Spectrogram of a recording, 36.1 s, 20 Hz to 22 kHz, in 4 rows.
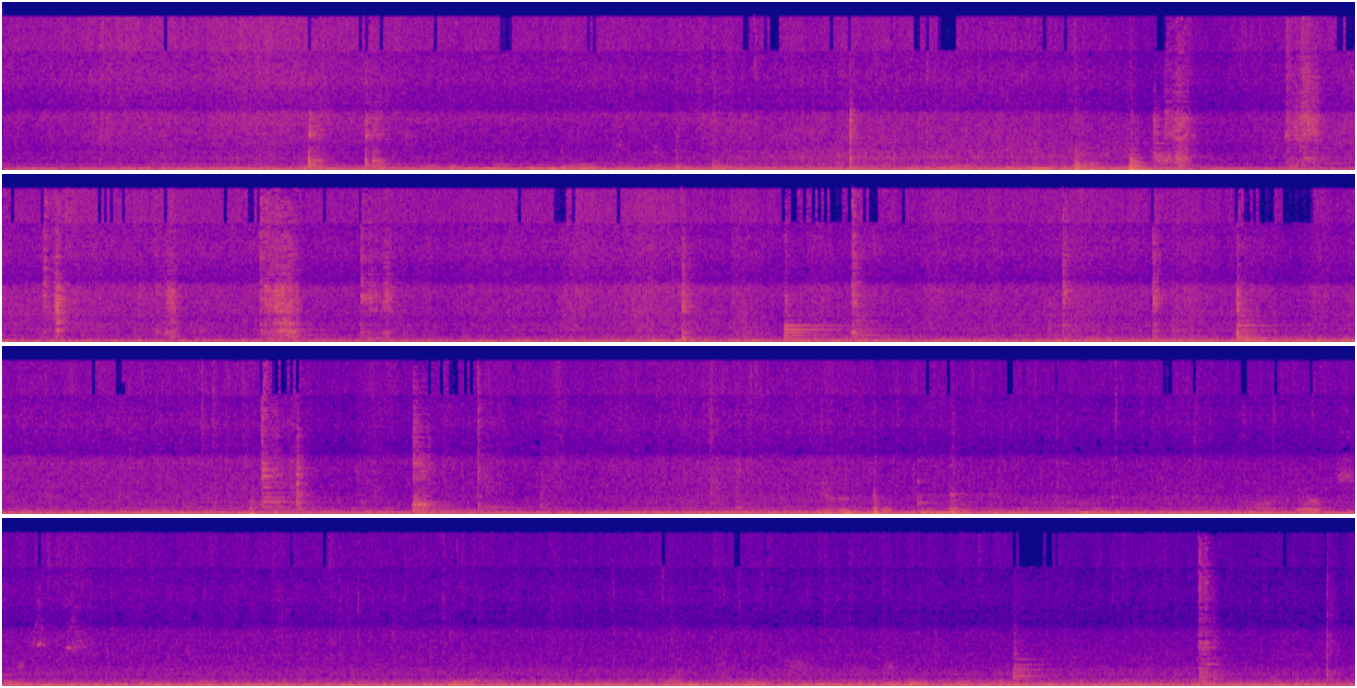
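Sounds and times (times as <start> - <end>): food sizzling in oil: 0.0 - 36.0
utensil scraping and knocking pan: 7.2 - 8.0.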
